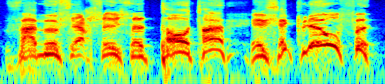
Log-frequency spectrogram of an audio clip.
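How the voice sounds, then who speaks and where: A man voicing a huge, fierce, bearded male puppet-theatre director in a storybook reading, with a gravelly, raspy voice. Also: sits high, very animated, slow, bright, forceful tone, dry recording, voice pushed up, exaggerated voice. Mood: bellowing. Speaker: storybook character.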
